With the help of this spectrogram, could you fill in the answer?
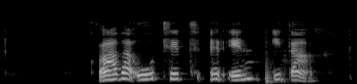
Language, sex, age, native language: Icelandic, female, 50-59, Icelandic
